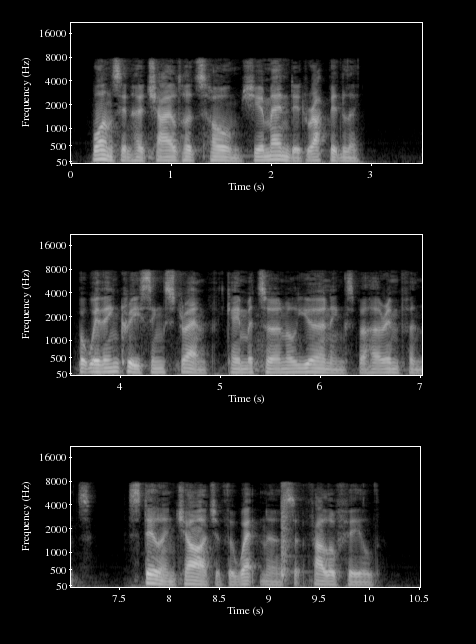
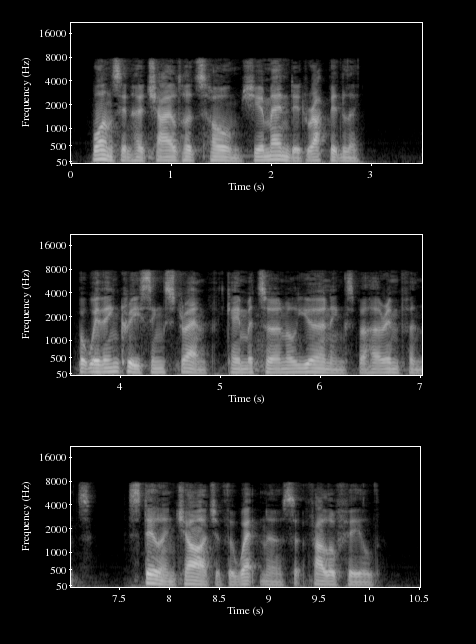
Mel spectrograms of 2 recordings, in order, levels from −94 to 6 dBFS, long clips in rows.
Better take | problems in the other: second | background sound (Snare drum); 14 dB below the speech

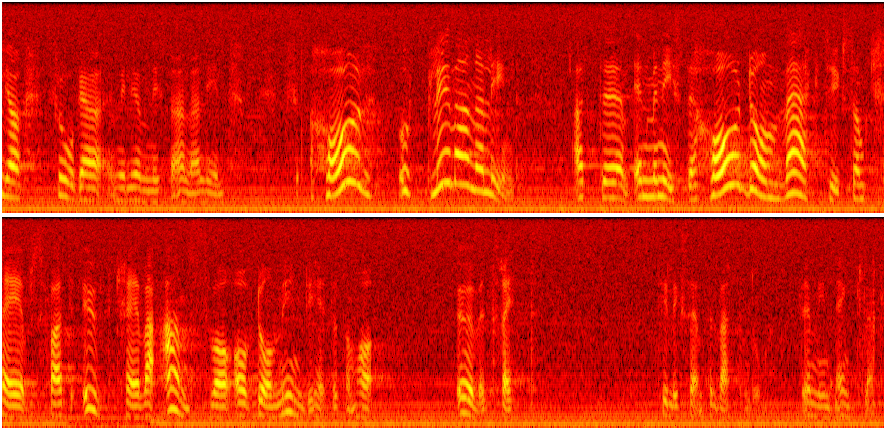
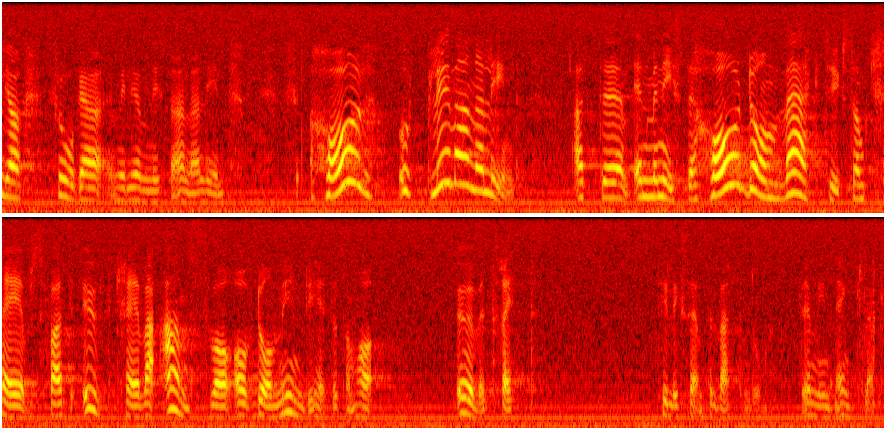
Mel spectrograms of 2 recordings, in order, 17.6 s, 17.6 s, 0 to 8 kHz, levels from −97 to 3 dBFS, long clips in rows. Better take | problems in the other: second | background sound (Musical instrument); 14 dB below the speech

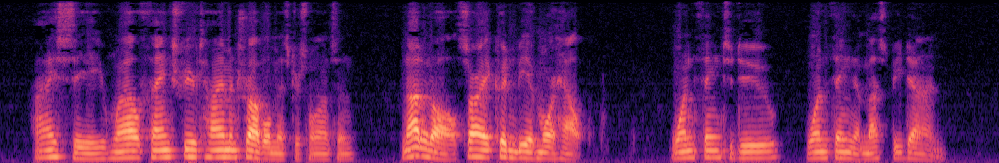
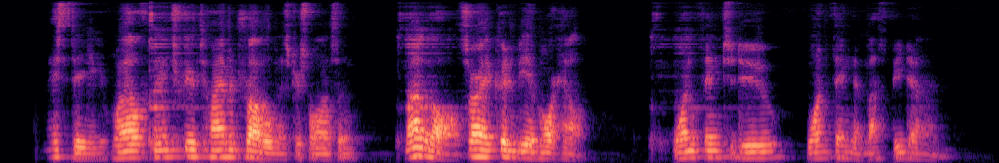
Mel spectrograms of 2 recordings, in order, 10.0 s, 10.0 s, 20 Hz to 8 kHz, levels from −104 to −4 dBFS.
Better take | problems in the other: first | noise reduction (neural mask model DeepFilterNet 3)

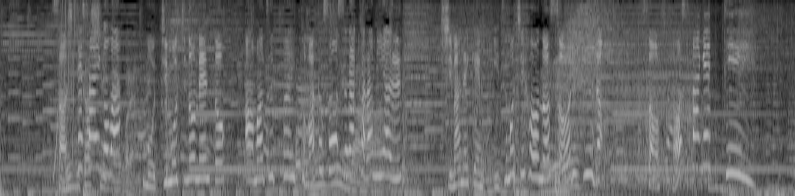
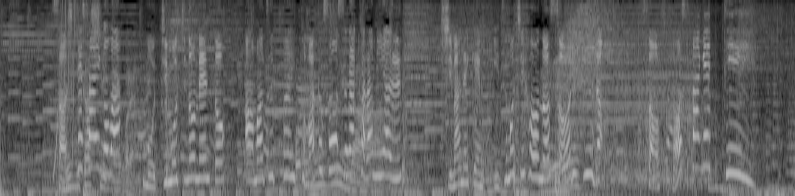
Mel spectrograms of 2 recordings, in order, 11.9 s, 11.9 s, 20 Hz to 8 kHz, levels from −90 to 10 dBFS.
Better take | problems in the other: second | background sound (Wind instrument, woodwind instrument); 17 dB below the speech

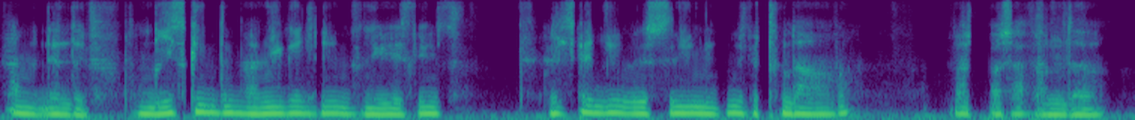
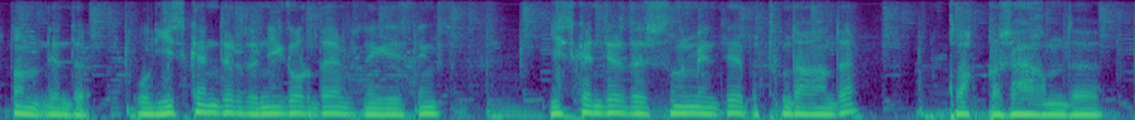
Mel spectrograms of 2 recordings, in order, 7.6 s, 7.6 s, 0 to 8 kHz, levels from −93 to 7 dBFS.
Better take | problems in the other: second | noise reduction (neural diffusion model UNIVERSE++)

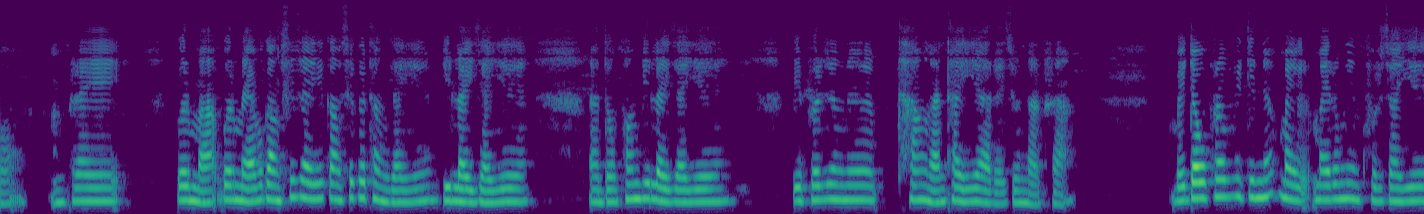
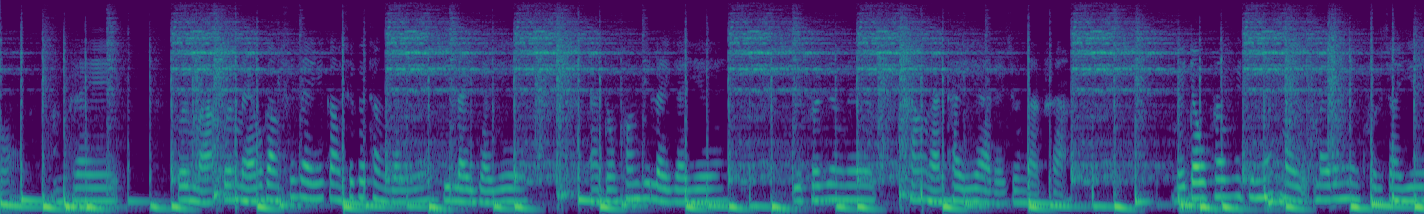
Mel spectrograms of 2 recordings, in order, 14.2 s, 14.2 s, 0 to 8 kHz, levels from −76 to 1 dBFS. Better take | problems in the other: first | background sound (Drum kit); 4 dB above the speech

